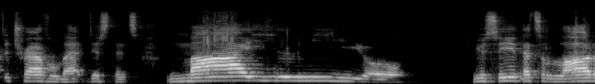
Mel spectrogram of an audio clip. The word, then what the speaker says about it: mio: Mio, so all of these possessive words, mine, yours, tuo, tua, they have the accent on the first vowel. Mio, mia, okay? So it's actually a two-syllable word technically, right? You need an extra grace note to say it.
